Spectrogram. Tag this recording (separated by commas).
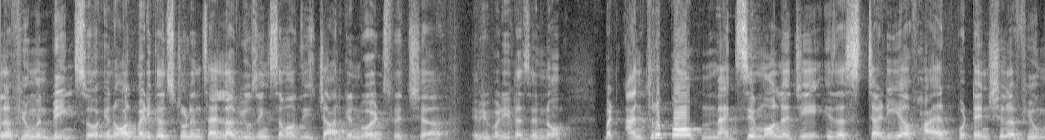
Narration, Speech, Male speech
